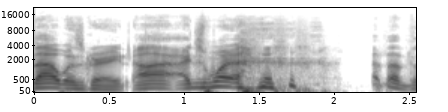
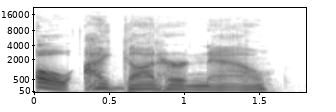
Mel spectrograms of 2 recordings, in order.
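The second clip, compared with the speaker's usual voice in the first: very slow, drawn-out, self-satisfied smug drawl, acted out; 5 semitones lower, 4 dB quieter than usual. Reacting to a clip, imitating a woman who thinks she's right: imitating a smug, self-satisfied tone. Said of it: "You could tell in the way that she talks".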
